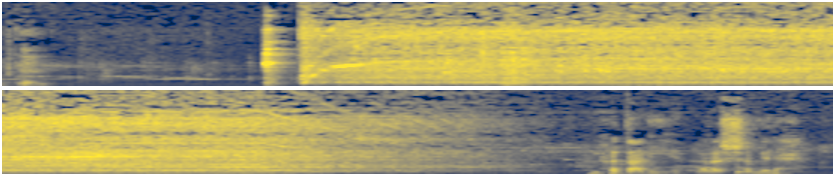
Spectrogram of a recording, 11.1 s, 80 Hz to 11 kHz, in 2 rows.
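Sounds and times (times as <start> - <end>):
electric hand mixer whisking: 2.0 - 9.1.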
